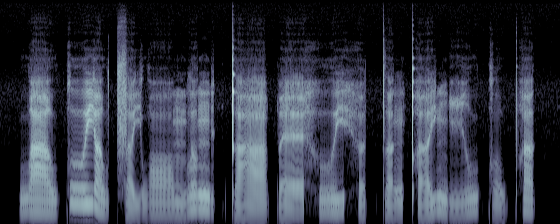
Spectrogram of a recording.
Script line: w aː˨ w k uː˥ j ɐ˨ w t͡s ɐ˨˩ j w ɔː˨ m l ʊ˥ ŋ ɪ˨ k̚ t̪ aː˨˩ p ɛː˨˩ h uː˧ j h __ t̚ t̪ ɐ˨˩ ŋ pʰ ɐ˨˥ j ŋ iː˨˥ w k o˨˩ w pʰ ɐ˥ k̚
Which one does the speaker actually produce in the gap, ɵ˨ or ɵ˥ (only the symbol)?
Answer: ɵ˨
